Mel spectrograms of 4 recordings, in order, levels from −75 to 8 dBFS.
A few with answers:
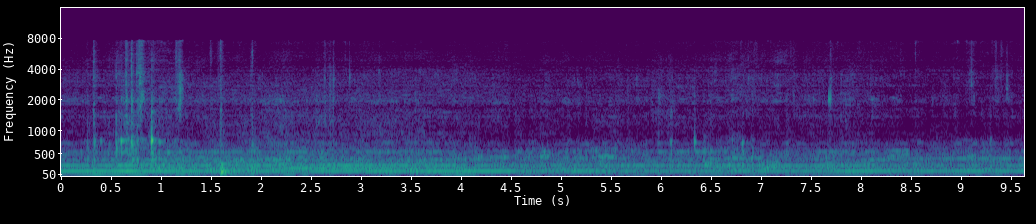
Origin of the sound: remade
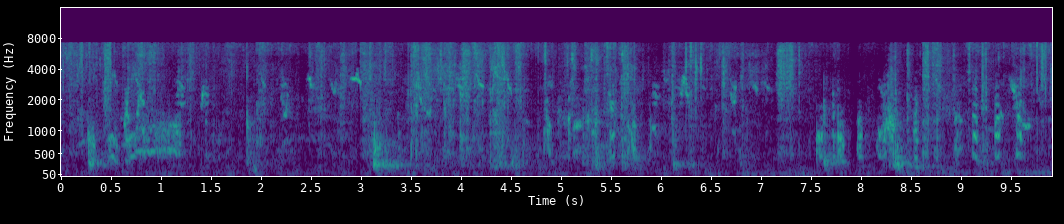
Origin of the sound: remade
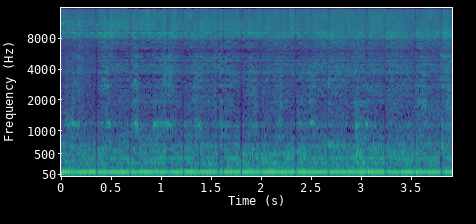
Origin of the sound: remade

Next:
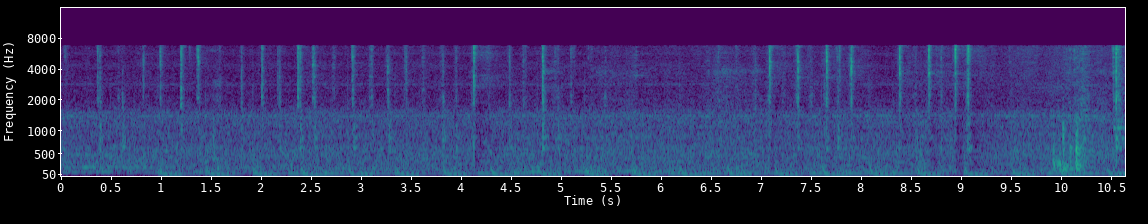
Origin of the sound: recorded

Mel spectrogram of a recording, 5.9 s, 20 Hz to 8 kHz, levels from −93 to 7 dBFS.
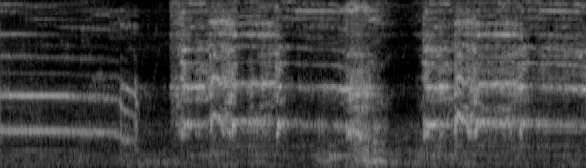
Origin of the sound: remade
